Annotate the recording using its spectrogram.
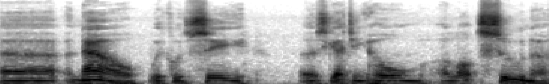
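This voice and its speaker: A man talks in a Yorkshire accent with ordinary pitch variation. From Otley, Yorkshire. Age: 80s+. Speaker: war veteran. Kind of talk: interview answer. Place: home room.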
